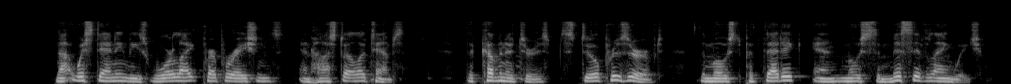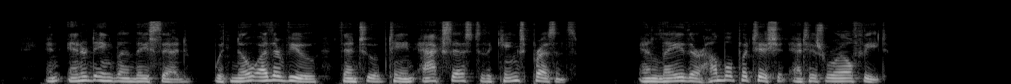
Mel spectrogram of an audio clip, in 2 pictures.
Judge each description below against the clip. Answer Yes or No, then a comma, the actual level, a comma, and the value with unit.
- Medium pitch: Yes, medium, 145 Hz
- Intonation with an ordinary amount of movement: Yes, average, 3.3 semitones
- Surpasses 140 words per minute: No, slow, 135 wpm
